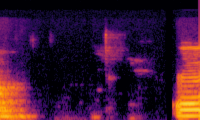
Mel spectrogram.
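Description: A woman's speech trails off, followed by about a second and a half of near silence with a few faint clicks. Her voice then comes back in with a long, steady drawn-out vowel.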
